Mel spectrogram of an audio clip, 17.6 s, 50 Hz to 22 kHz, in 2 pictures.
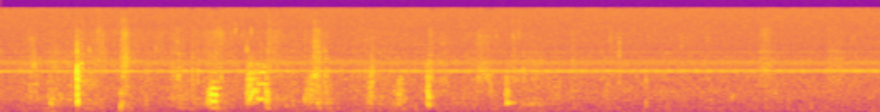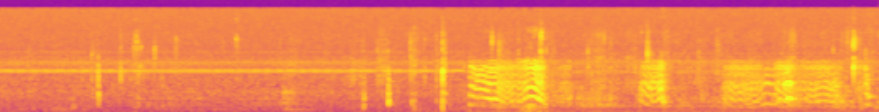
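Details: Young Vizsla puppies of Batai, filmed 10 January 2013, with quiet tapping and handling noises that give way to rich, quavering whimpers in two bursts near the end, over a constant background hum.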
